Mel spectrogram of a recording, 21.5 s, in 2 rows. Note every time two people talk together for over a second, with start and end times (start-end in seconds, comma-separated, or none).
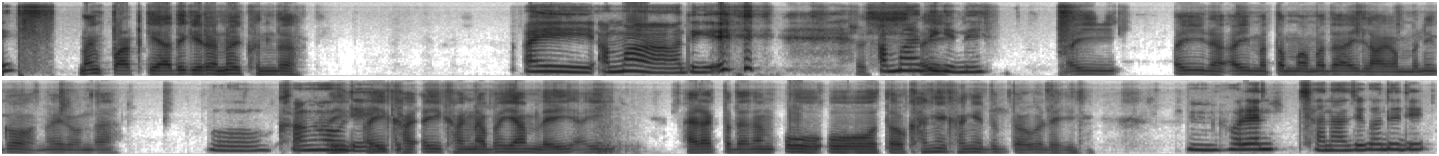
none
